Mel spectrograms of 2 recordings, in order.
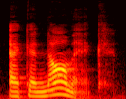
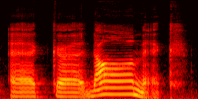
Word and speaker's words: economic: Economic. Economic. Notice in this word that because the stress is here, the O is going to be very clear.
